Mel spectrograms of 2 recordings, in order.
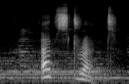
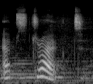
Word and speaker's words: abstract: Jadi kita bacanya karena dia sebagai adjective dan noun, kita bacanya abstract. stressnya di first syllable. Sedangkan ketika abstraknya itu dia sebagai verb, the stress is placed in the second syllable. Jadi bacanya abstract gitu. Stresnya ada di silabel yang kedua.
